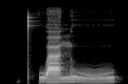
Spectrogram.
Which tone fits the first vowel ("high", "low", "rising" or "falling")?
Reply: rising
